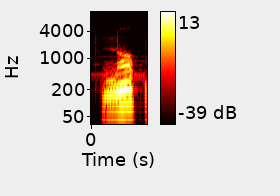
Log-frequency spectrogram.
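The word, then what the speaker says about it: knock: नव मतलब जानना के एन ओ सी के नॉक मतलब खटखटाना के एन आई जी एच टी नाइट मतलब योद्धा तो इसमें के साइलेंट है फिर हम देखें एल अल्फाबेट जो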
